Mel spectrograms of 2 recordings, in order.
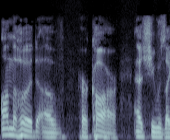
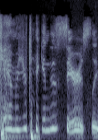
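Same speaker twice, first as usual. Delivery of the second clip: acted, very high, fed-up yell, losing it. Retelling how a girl lost it on someone; imitating someone losing it. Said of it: "she just like lost it on Cam".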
